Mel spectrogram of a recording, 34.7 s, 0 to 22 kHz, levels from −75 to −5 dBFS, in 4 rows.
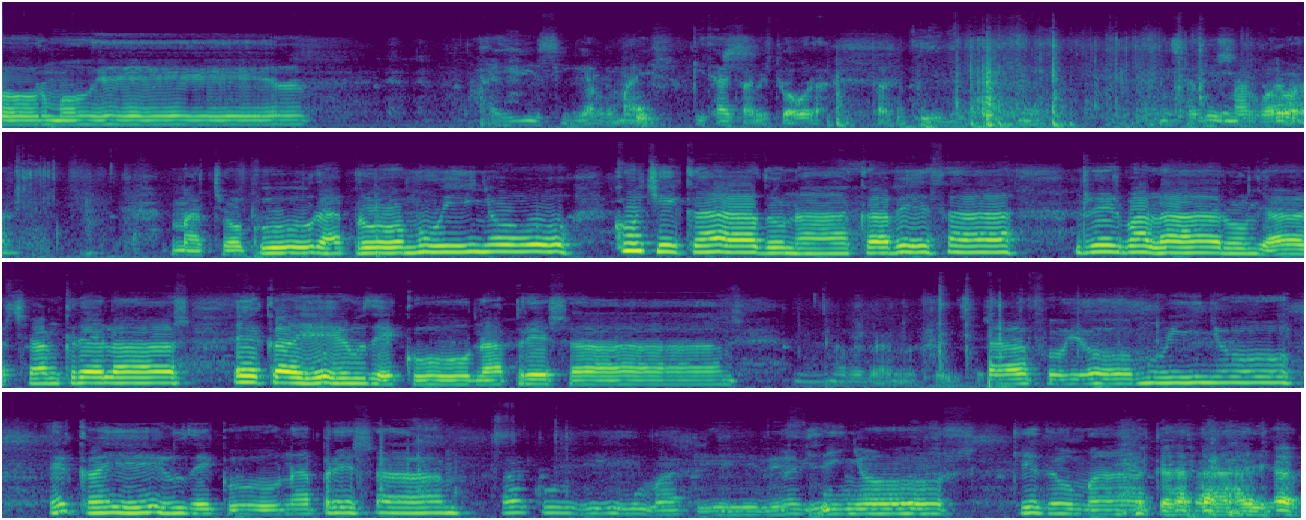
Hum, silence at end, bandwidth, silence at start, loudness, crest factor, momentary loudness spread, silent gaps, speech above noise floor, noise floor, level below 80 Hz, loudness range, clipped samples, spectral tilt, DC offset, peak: none; 0 s; 15 kHz; 0 s; -18 LUFS; 16 dB; 18 LU; none; 30 dB; -47 dBFS; -48 dBFS; 13 LU; under 0.1%; -6.5 dB/octave; under 0.1%; -2 dBFS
